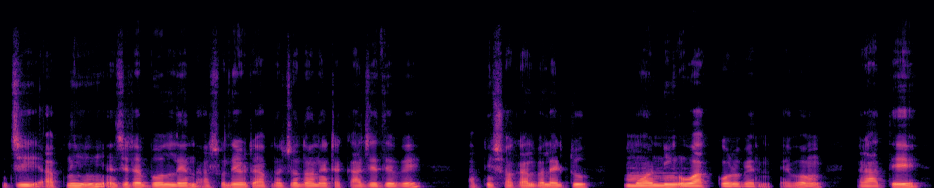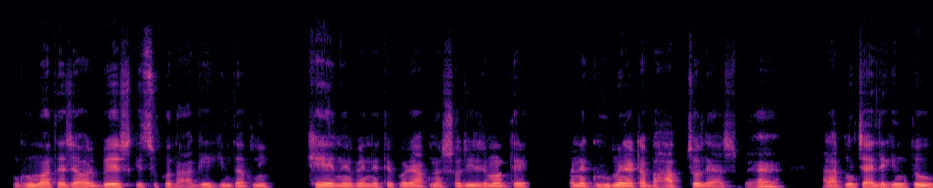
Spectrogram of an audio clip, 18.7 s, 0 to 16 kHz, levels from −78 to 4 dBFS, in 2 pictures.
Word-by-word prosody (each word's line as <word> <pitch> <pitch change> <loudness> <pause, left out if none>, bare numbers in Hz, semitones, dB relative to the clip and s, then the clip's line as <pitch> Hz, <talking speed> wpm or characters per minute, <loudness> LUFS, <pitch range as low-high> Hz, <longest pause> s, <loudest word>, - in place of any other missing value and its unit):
জি। 115 - +1 0.3
আপনি 120 +6 0 0.4
আ - - +1
যেটা 120 0 +2 0.2
বললেন 115 -1 +4 0.2
আসলে 115 +3 -4
ওইটা 120 0 -1
আপনার 110 +1 -5
জন্য 115 -2 0
অনেকটা 110 0 -1
কাজে 110 0 0
দেবে। 105 0 +2 0.6
আপনি - - -7 0.2
সকালবেলা 115 +1 +1
একটু 115 +2 -2 0.6
morning 115 +1 +5
walk 110 0 +6 0.2
করবেন 95 -1 +1 0.3
এবং 115 +1 0 0.6
রাতে 105 +4 +2 0.6
ঘুমাতে 120 +2 +1
যাওয়ার 120 -1 +1
বেশ 130 +1 +5
কিছুক্ষণ 125 +1 -5
আগেই 120 +4 -3
কিন্তু 110 -1 -5
আপনি 105 0 -5 0.5
খেয়ে 110 -2 +3
নেবেন। 100 -1 0
এতে 115 - -5
করে 115 -1 +1
আপনার 110 0 -5
শরীরের 105 0 -1
মধ্যে 110 +1 -1 0.5
মানে 100 +1 +1
ঘুমের 110 +2 +3
একটা 110 - -1
ভাব 105 +1 -1 0.2
চলে 100 -2 +2
আসবে, 95 +2 -13
হ্যাঁ? 160 0 +2 0.5
আর - - -4
আপনি 125 +4 -1
চাইলে - - +2
কিন্তু 125 -1 +1
110 Hz, 145 wpm, -22 LUFS, 105-120 Hz, 0.6 s, walk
